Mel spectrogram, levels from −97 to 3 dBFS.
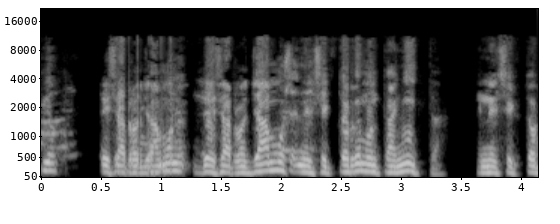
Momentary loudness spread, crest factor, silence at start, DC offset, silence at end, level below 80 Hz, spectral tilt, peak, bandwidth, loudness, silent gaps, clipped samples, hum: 8 LU; 14 dB; 0 s; under 0.1%; 0 s; -74 dBFS; -5.5 dB/octave; -10 dBFS; 11.5 kHz; -25 LUFS; 0.35-0.49 s, 3.40-3.62 s; under 0.1%; none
